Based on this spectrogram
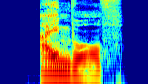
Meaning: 1. throw-in 2. insertion; opening 3. slit; slot 4. interjection (in a discussion)
- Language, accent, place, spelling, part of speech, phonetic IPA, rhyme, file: German, Germany, Berlin, Einwurf, noun, [ˈaɪ̯nˌvʊʁf], -aɪ̯nvʊʁf, De-Einwurf.ogg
